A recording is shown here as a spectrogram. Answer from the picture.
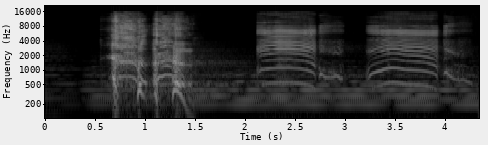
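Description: Infant crying: a burst of short, loud sputtering cries about a second in, then two long wailing cries. A soft, sustained music chord plays underneath.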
